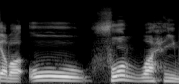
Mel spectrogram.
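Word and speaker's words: رَءُوفٌ رَّحِيمٌ: So, we're going to say ra'ufur rahim, right? Cuz the raw is the second letter. It's mushaddad. And we're basically combining them and we're saying the same as the second. Ra'ufur rahim.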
